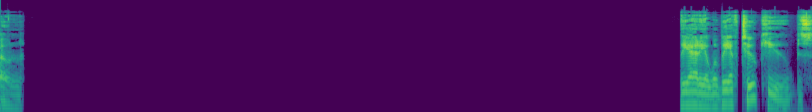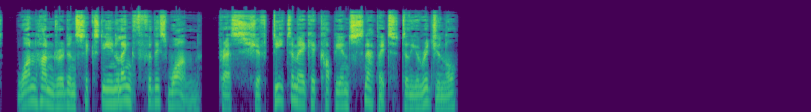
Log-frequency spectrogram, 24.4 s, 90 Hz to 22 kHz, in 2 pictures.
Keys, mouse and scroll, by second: 0.4 g, 3.4 g, 5.4-5.7 shift+middle drag, 5.8-6.6 middle drag, 6.8 shift+middle click, 7.3 middle click, 7.7-8.3 shift+middle drag, 9.4 middle click, 11.0 click, 12.0-13.4 drag, 14.3 g, 16.2-17.0 middle drag, 18.6 shift+d, 22.5 g.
